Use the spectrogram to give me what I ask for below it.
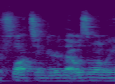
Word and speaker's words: Flotzinger: from flotsinger i'm sorry i did pronounce that brewery wrong not schlossinger flotzinger that was the one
